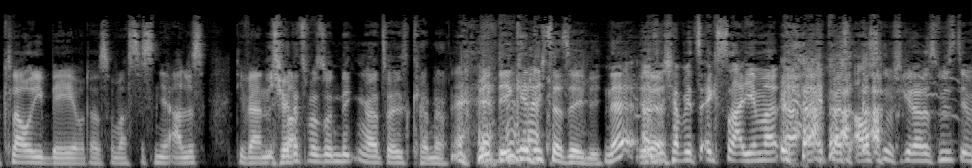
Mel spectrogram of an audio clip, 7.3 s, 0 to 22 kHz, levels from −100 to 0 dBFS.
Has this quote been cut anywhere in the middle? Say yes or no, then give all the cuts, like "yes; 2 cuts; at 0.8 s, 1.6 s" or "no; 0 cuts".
no; 0 cuts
